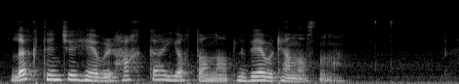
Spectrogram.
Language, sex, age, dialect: Faroese, female, 36-60, Norðuroyggjar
